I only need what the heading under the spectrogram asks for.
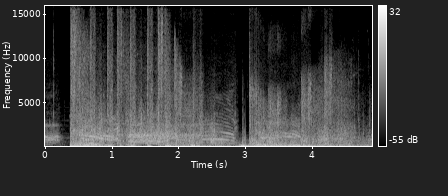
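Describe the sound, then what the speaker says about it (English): Gunfire in the video game Max Payne 2: a rapid fusillade of shots and crashing impacts, with a sharp burst near the end, dense and loud throughout. "Someone must have heard the gunfire."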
